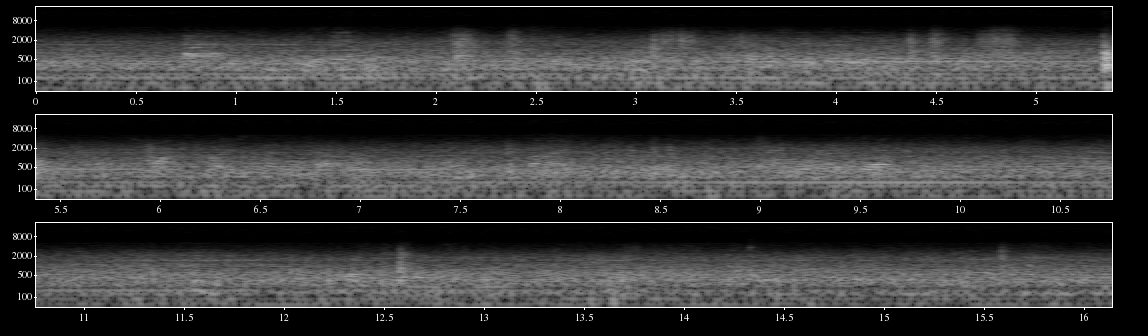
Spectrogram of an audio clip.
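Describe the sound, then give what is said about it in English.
A helicopter drones overhead throughout, a steady low mechanical rumble holding at moderate loudness, with a single sharp knock partway through. “Boy, we've had the gardeners today, and the sirens, and the helicopters.”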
